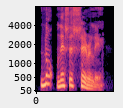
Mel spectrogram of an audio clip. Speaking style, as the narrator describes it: said a voice cheerfully

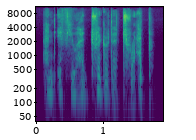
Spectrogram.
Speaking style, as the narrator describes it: Nynaeve almost hissed the words

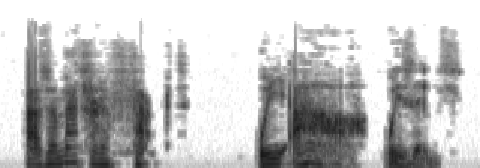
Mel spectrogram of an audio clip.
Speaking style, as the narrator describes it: he hissed

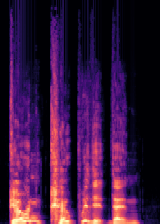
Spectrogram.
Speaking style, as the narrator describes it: Cho said furiously

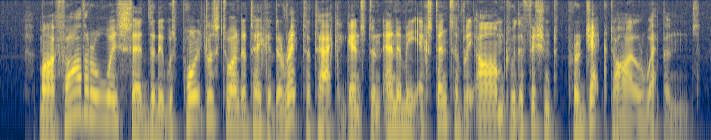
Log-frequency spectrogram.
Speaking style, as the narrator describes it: said

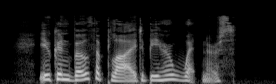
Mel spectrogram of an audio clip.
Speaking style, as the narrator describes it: she said dryly

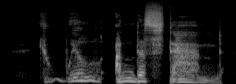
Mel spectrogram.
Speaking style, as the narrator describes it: whispered Dumbledore

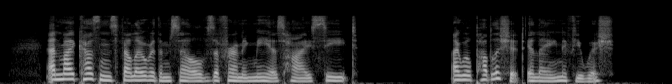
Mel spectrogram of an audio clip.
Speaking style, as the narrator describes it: the young woman said calmly

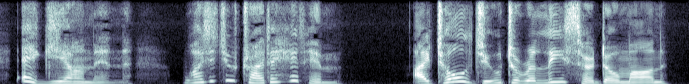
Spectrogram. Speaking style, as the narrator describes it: More warmly, worriedly, she added

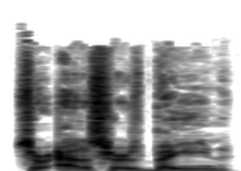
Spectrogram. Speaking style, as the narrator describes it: he grunted

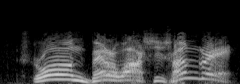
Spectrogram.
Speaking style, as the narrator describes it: roared at everyone, and no one in particular

